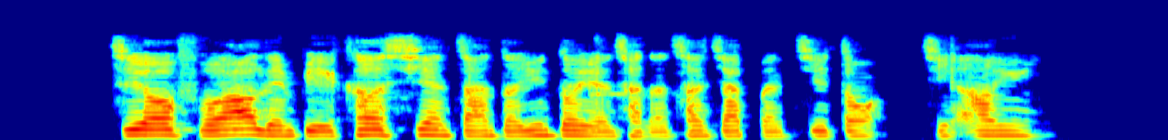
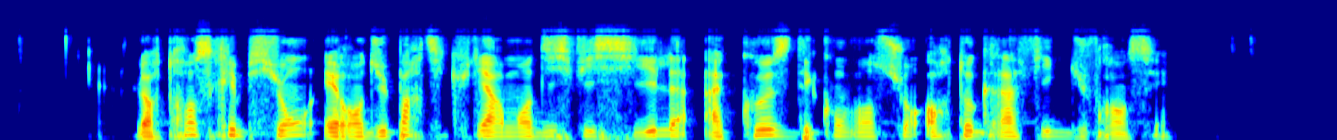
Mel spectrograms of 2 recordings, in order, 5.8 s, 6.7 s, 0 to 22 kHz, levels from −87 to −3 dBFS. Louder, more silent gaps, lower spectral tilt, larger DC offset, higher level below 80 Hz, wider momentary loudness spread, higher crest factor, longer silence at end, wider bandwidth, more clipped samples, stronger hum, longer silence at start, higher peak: first, -19 LUFS vs -27 LUFS; first, 4.49-4.60 s vs none; first, -5.5 dB/octave vs -3.5 dB/octave; neither; about the same, -58 dBFS vs -56 dBFS; first, 12 LU vs 8 LU; second, 16 dB vs 24 dB; second, 0.65 s vs 0.85 s; second, 7.8 kHz vs 10.5 kHz; neither; neither; second, 0.55 s vs 0.7 s; first, -2 dBFS vs -6 dBFS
